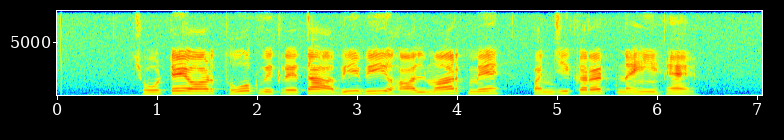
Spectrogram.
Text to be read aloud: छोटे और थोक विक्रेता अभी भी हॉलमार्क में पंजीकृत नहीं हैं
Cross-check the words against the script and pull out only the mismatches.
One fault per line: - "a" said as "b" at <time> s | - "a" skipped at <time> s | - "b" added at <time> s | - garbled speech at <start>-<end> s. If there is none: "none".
none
